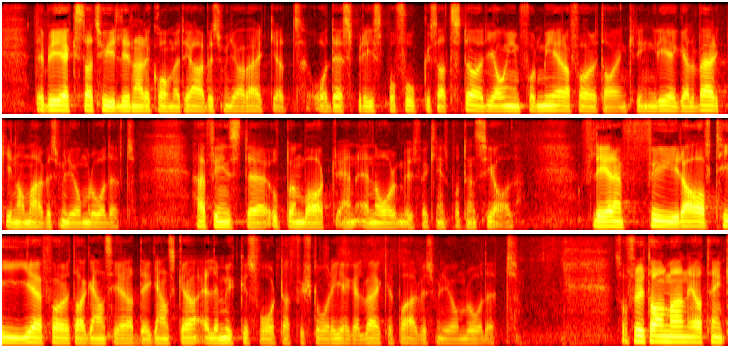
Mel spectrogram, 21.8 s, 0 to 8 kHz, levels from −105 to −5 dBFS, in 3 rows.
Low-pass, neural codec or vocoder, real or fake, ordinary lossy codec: 7.2 kHz; none; real; none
